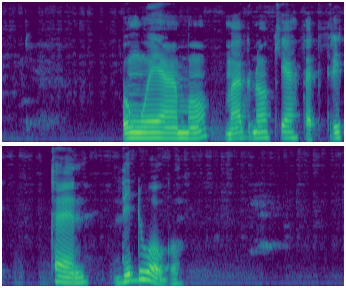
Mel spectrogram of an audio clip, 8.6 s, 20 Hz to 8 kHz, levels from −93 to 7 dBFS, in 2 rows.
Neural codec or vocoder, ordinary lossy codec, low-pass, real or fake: none; none; none; real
